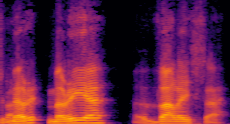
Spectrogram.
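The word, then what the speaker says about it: Walliser: And it's Maria Valisa. Perfect pronunciation.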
